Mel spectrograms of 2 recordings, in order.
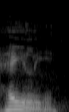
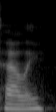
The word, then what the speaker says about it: Halle: They're not twins, but they're Chloe and Haley. Is it Haley? You're saying it wrong. It's Hallie.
